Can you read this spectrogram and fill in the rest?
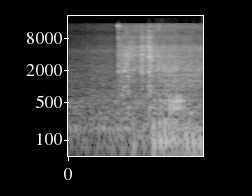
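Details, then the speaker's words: Bajaj Pulsar NS 200 BS6 after fuse checks and fuel pump heard priming: brief starter whirr, engine catches on first press and settles into steady low idle — normal quick electric start. "देखिए गाड़ी हमारा एक self में start हो गया दोस्तों। Starting में किसी प्रकार का कोई दिक्कत नहीं है।"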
